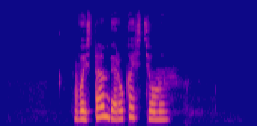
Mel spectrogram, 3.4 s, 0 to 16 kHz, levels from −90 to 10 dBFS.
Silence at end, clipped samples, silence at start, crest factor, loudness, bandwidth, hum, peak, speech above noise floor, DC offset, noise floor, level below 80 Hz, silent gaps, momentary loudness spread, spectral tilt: 1.2 s; under 0.1%; 1 s; 20 dB; -27 LUFS; 10.5 kHz; none; -12 dBFS; 59 dB; under 0.1%; -85 dBFS; -88 dBFS; none; 10 LU; -5.5 dB/octave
